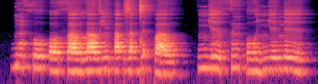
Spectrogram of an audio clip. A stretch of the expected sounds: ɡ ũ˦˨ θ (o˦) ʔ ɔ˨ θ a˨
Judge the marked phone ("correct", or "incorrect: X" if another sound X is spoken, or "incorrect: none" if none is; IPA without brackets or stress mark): correct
